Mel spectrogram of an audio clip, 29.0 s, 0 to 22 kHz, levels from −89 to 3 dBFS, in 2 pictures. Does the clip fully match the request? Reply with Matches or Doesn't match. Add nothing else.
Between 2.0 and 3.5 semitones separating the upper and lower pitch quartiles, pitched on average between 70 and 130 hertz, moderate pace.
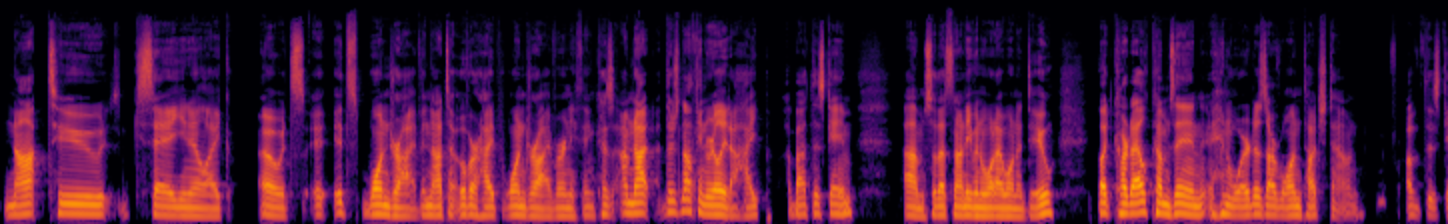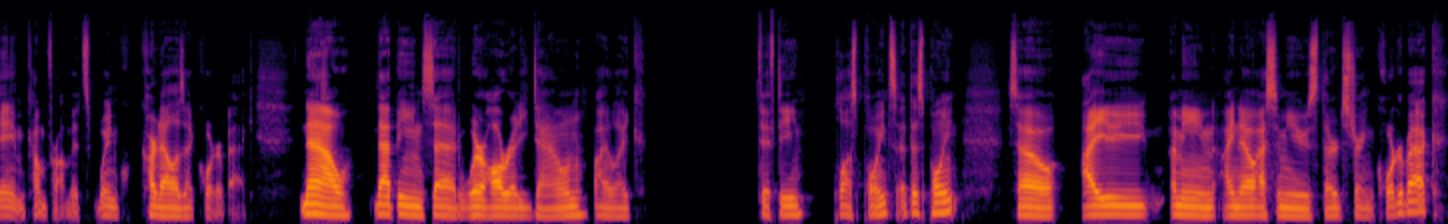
Matches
